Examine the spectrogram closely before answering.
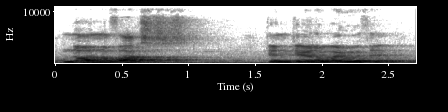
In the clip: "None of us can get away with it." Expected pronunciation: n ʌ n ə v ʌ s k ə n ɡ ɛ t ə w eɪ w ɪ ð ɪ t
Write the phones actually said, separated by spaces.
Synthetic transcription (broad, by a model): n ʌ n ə f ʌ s k ə n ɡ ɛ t ə w eɪ w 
